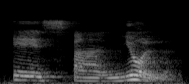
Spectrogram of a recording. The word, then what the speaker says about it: español: The stress syllable is at the end, la última sílaba, sílaba número 3 in this case, español.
